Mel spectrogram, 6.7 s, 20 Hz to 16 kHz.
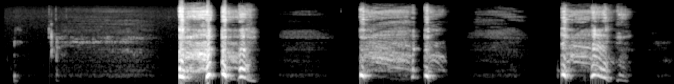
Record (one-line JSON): {"three_cough_length": "6.7 s", "three_cough_amplitude": 29204, "three_cough_signal_mean_std_ratio": 0.24, "survey_phase": "beta (2021-08-13 to 2022-03-07)", "age": "18-44", "gender": "Female", "wearing_mask": "No", "symptom_new_continuous_cough": true, "symptom_runny_or_blocked_nose": true, "symptom_sore_throat": true, "symptom_fatigue": true, "symptom_headache": true, "symptom_onset": "2 days", "smoker_status": "Ex-smoker", "respiratory_condition_asthma": false, "respiratory_condition_other": false, "recruitment_source": "Test and Trace", "submission_delay": "1 day", "covid_test_result": "Positive", "covid_test_method": "RT-qPCR", "covid_ct_value": 25.0, "covid_ct_gene": "ORF1ab gene"}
